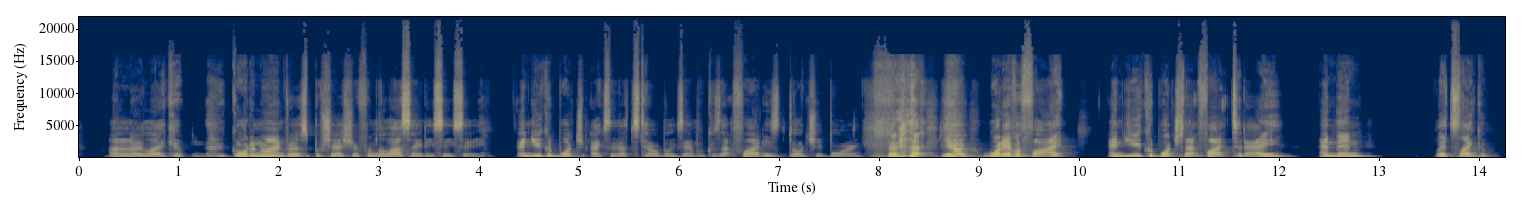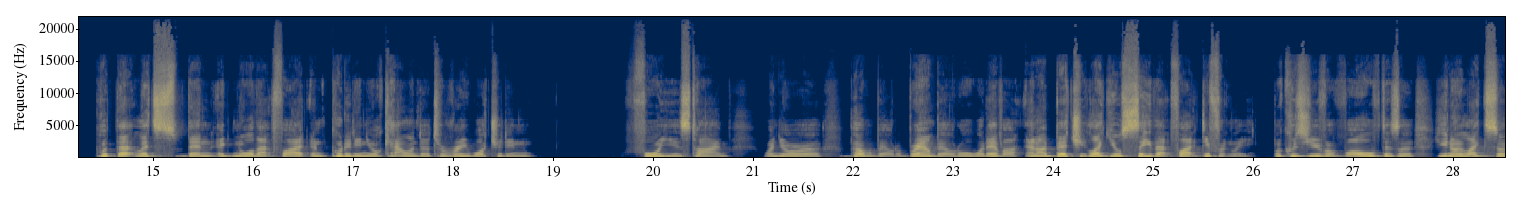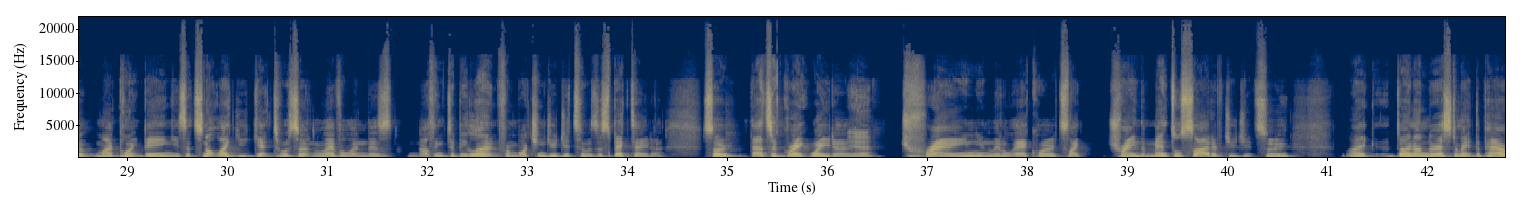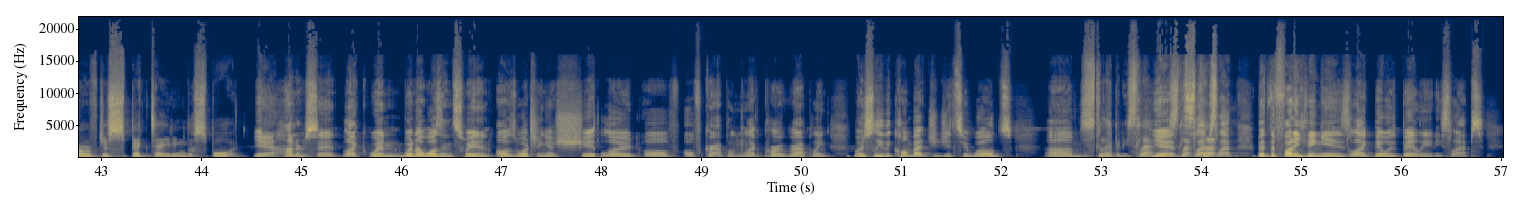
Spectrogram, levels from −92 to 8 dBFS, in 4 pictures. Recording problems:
none

